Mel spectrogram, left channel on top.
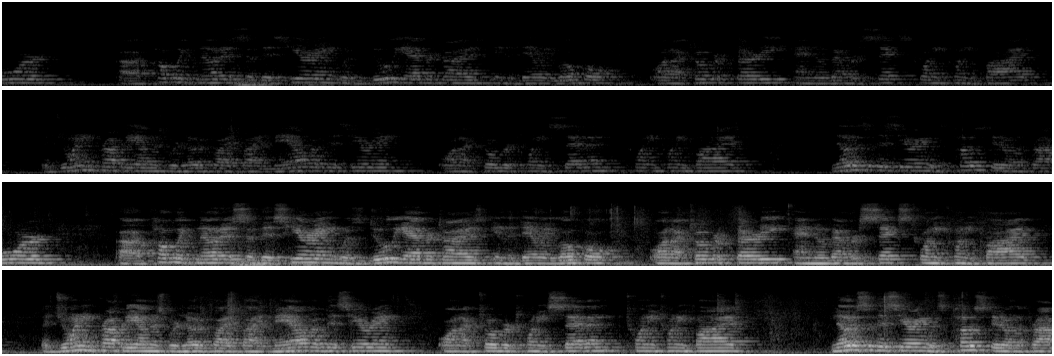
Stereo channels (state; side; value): quieter; left; 19.0 dB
